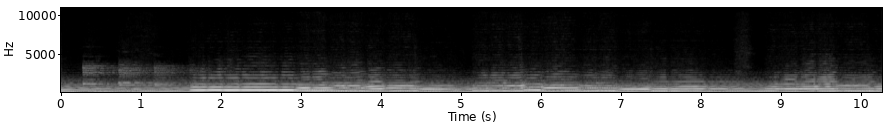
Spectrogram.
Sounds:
playing french horn

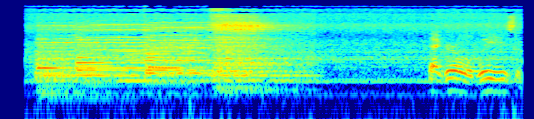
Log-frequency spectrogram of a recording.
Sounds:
speech, music, television

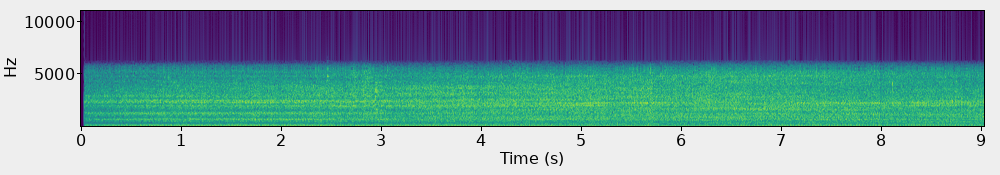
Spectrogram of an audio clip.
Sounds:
outside, rural or natural, vehicle

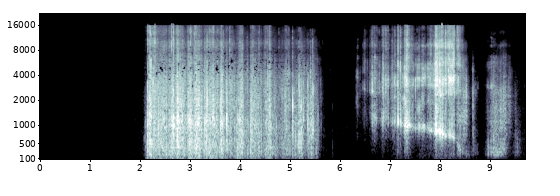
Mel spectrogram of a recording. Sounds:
people eating crisps

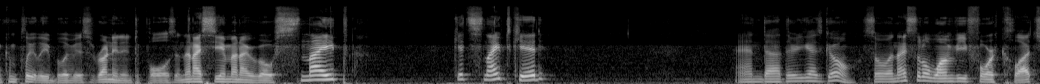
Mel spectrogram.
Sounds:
speech

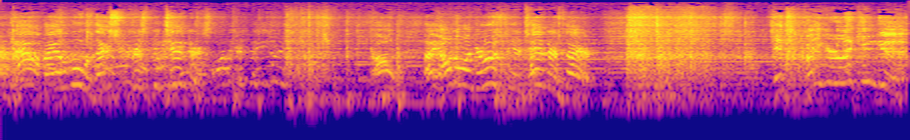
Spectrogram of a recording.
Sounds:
speech, music

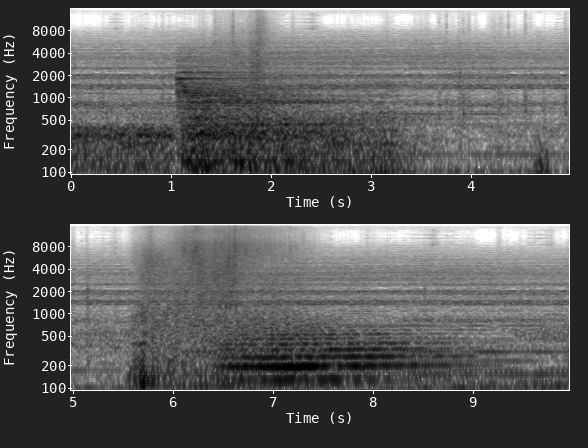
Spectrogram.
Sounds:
music

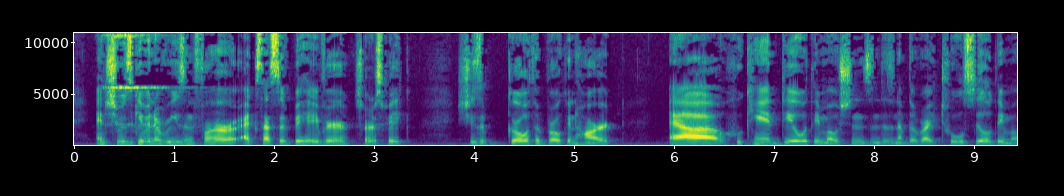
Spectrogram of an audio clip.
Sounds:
inside a small room, speech

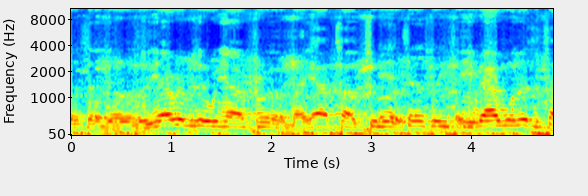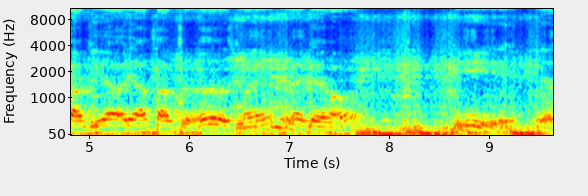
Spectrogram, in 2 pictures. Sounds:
speech, music

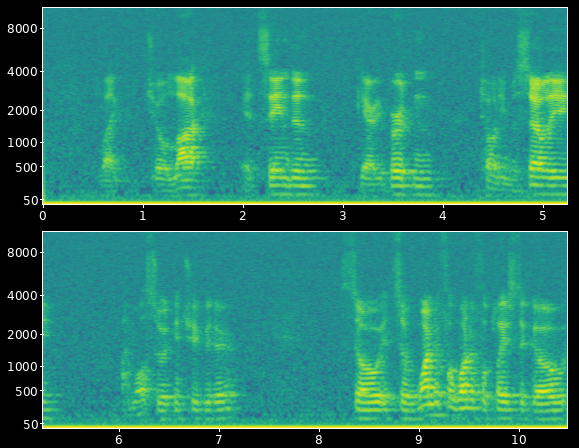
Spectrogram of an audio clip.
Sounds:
speech

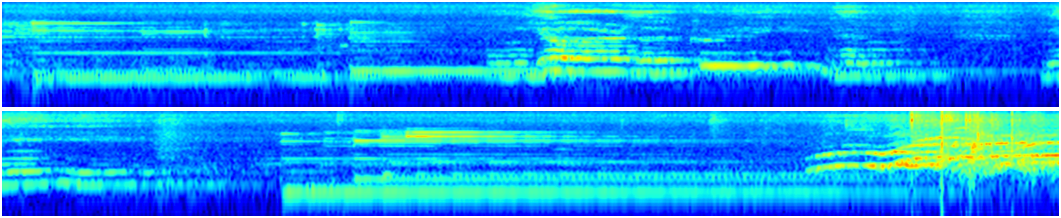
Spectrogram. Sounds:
plucked string instrument, singing, guitar, music, inside a large room or hall

